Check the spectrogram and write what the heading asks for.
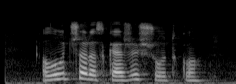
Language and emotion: Russian, neutral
